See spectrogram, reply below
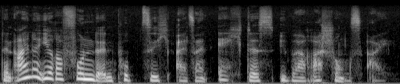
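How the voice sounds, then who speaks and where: A woman's voice: fairly low pitch, animated, normal speed, creaky, very noisy. A woman presenting and narrating a children's radio play in a scripted storytelling style, close on a studio mic.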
